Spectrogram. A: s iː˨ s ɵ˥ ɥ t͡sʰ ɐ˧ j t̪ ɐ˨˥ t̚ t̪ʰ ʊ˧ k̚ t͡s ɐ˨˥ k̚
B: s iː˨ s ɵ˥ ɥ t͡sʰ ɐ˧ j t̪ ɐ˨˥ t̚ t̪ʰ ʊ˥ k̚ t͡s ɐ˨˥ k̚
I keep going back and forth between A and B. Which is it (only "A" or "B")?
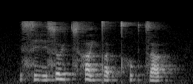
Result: A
